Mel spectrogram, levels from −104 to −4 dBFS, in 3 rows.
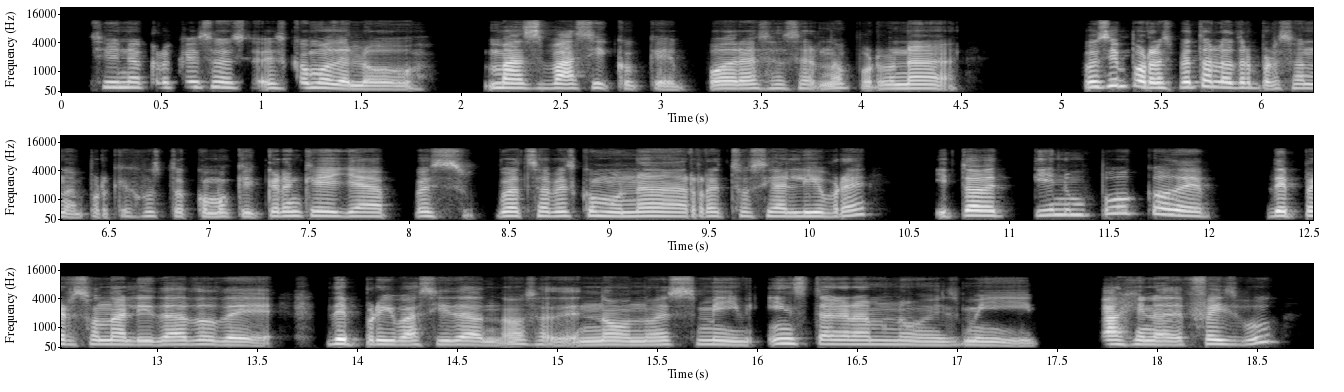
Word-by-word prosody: Sí, 240 -1 -2
no, 235 0 0
creo 230 - -7
que 250 - -3
eso 245 0 -1
es 225 0 -3
es 205 - -4
como 220 -1 +1
de 175 - +4
lo 150 -2 -3 0.2
más 210 -2 +4
básico 195 -3 +1
que - - -5
podrás 180 +6 +1
hacer, 185 0 -6
¿no? - - -4
Por - - -6
una, 180 0 +1 0.6
pues 250 0 +3
sí, 310 - +4
por 275 -3 +5
respeto 235 +4 +5
a - - +4
la 240 - +4
otra 225 0 0
persona, 180 -1 -4
porque - - -12
justo 190 -1 -9
como 175 0 -3
que 175 0 -7
creen 200 +1 +1
que 205 -1 +2
ya, 185 -1 0
pues, 195 +3 -3
WhatsApp 200 0 +1
es 200 -1 0
como 205 -1 -1
una 190 0 +2
red 195 +1 -3
social 190 -1 -2
libre, 195 +9 0 0.2
y - - -6
todavía 220 -2 +5
tiene 250 +3 -2
un 255 - -3
poco 325 0 -1
de 205 -7 +2 0.2
de 210 - +6
personalidad 180 -3 +1
o 190 -1 -1
de 165 -2 0 0.2
de 215 +2 +9
privacidad, 180 -2 0
¿no? 100 - -4
O - - -6
sea, - - -7
de - - -5
no 170 +1 0
no 170 +1 -2
es 180 +2 -3
mi 175 -4 -2
Instagram, 195 -4 0
no 175 -2 -4
es 160 0 -7
mi 150 -8 -4 0.3
página 190 -3 +3
de 165 - -2
Facebook, 205 - -1
190 Hz, 215 wpm, -21 LUFS, 175-215 Hz, 0.6 s, de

